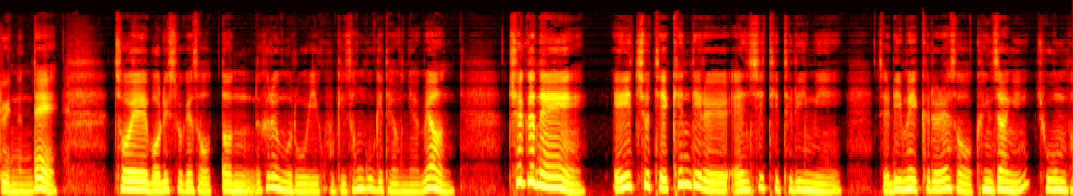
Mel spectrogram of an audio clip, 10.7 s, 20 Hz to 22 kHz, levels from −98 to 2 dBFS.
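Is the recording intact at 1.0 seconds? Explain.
No. From 0.69 s to the end, one channel lags the other by about 0.7 ms, and when the two are mixed to mono they interfere. This is channel delay (comb filtering): content shared by both channels cancels at regularly spaced frequencies, with the first notch near 700 Hz and further notches stepping upward from there. At 1.0 s the speech therefore sounds hollow and phasey.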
